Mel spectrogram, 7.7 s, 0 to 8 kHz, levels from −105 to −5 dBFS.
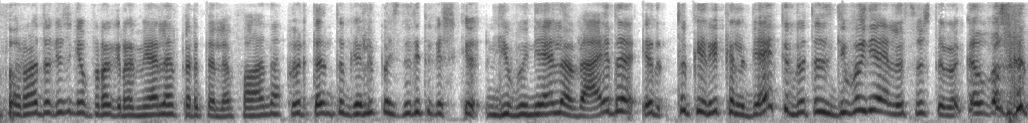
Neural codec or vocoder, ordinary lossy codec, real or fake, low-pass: codec, 24 kHz, 3 kbps, HILCodec; AAC, 48 kbps; fake; 7.2 kHz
